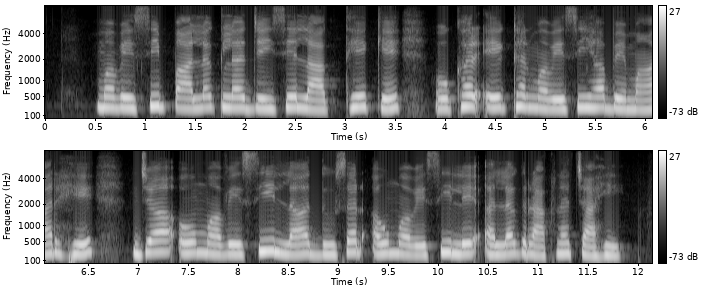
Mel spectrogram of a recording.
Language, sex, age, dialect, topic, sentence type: Chhattisgarhi, female, 51-55, Western/Budati/Khatahi, agriculture, statement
